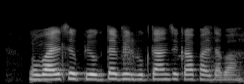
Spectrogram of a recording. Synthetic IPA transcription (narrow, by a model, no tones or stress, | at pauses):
moːbaːɪlseʊpjoːɡt̪abiːlbʱʊkt̪aːnsekafaːjd̪abaː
